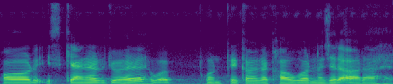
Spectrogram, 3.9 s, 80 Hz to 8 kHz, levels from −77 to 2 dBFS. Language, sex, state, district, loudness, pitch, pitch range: Hindi, male, Bihar, Katihar, -17 LUFS, 135 Hz, 135-140 Hz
